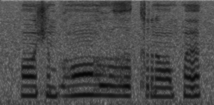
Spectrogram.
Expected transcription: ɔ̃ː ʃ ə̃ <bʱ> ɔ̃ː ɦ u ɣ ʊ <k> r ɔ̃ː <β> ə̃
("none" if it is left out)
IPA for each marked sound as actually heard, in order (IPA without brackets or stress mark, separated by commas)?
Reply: bʱ, k, p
